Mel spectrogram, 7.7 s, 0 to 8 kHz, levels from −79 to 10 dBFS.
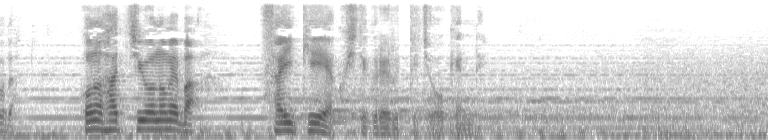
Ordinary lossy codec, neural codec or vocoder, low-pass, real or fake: none; none; 7.2 kHz; real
